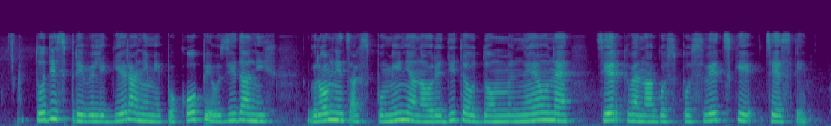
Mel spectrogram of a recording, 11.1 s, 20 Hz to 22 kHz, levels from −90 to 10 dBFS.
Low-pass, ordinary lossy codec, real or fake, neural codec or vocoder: 7.2 kHz; none; real; none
